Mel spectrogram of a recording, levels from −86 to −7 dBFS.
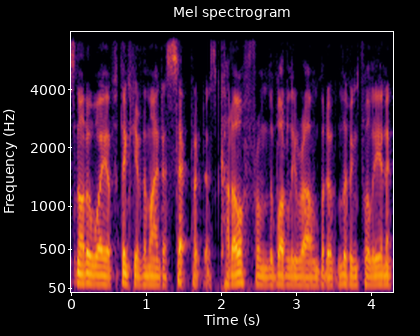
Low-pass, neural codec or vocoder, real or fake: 7.2 kHz; codec, 16 kHz, 4 kbps, FreqCodec, larger model; fake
